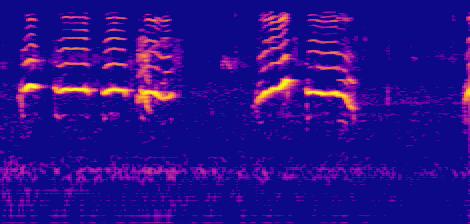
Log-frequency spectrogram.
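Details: Male pet cockatiel singing indoors: a series of steady level whistles broken into short segments, a pause, then a rising slur followed by a long falling whistle and a final upsweep.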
